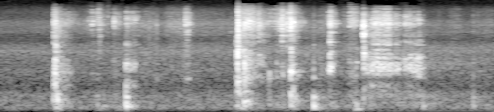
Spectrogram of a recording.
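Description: Patterned paper and clear plastic cutting plates being handled and slid into place on a die-cutting machine's platform: a few short rustles and scrapes, busiest in the second half.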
